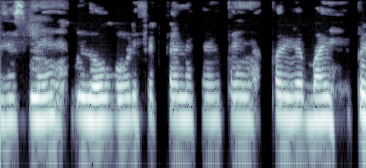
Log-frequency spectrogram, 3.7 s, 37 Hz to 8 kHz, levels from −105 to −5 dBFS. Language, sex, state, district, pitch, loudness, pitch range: Hindi, male, Uttar Pradesh, Budaun, 180 Hz, -18 LUFS, 175-185 Hz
